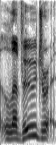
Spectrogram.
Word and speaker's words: Levu: stupid tribe names now Levu rhymes with blue so code does not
